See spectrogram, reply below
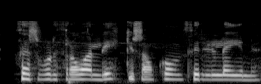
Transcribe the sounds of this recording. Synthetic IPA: θɛsːvɔɾʏθɾaːwalɪhcʏsamkʰɔːmʏfɪɾɪɾleːjɪnːʏ

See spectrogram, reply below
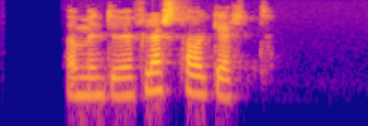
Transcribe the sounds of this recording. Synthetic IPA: θaðmʏnt̪ʏmjɛflɛst̪havacɛr̥t̪

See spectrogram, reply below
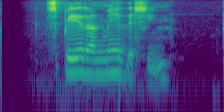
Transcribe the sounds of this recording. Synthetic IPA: spɪːɾanmɪːðɪɾ̥siːn

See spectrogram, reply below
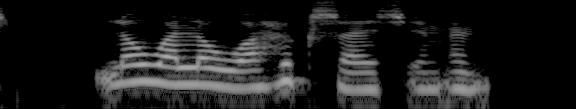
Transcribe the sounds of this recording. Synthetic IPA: loːwaloːwaɦʏksaðɪsʏmʏm

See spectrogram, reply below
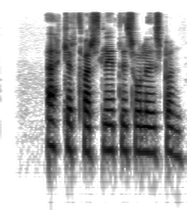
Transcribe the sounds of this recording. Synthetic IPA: ɛhcɛr̥t̪ʰfvajɾ̥st̪lɪːt̪ɪsvɔːlɛjðɪspœnː

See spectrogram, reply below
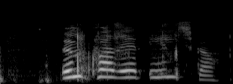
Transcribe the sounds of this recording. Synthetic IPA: ʏmkʰvaːðɛɾɪlska

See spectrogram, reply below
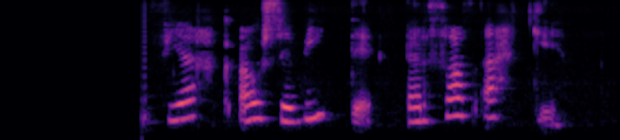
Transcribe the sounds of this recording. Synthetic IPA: fjɛhkawsɛviːt̪ɪ̰ | ɛɾ̥θaðɛhcɪ̰

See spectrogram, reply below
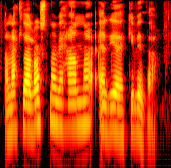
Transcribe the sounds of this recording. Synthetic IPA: hanːɛht̪laalɔst̪navɪðɦanːaʔɛ̰nrjɛðɛhcɪvɪðθːa̰

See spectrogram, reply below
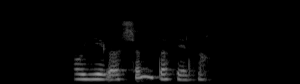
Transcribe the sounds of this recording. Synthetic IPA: awjɛɣaðsœnt̪aθɛɾða

